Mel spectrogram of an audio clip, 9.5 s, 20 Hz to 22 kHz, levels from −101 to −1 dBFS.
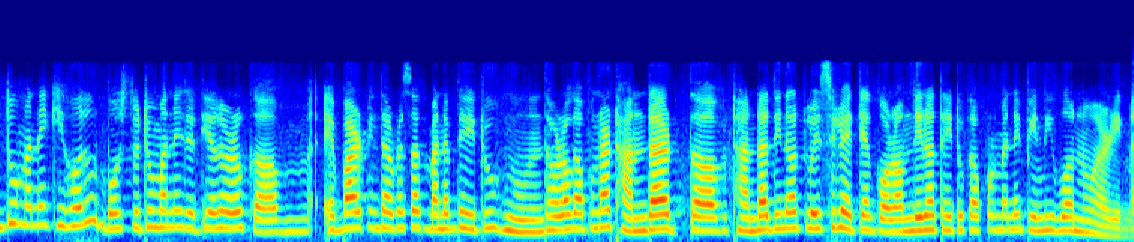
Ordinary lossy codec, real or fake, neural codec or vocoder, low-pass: none; fake; codec, 16 kHz, 1 kbps, X-Codec, HuBERT features, trained on LibriSpeech; none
